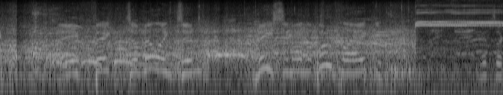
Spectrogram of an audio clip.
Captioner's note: cheers/Applause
